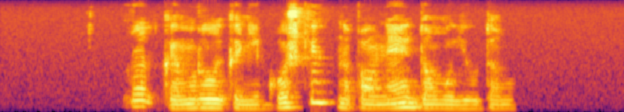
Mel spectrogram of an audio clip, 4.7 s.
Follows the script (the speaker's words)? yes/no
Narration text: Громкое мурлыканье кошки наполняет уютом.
no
